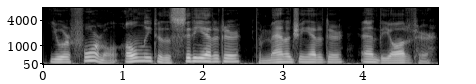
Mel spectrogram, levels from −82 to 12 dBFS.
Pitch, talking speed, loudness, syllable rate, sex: 130 Hz, 170 wpm, -17 LUFS, 5.9 syllables/s, male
